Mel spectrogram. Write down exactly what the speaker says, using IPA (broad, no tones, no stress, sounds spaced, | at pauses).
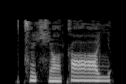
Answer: t͡s ẽ ç ã k aː ʎ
